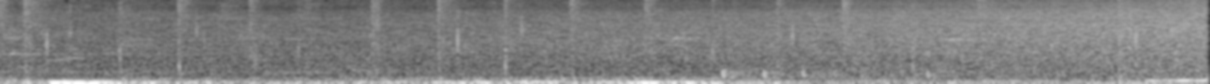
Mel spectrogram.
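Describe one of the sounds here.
A waterfall rushes nearby.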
